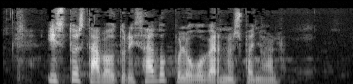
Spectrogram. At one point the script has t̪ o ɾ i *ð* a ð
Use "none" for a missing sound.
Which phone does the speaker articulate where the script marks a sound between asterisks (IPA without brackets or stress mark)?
θ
